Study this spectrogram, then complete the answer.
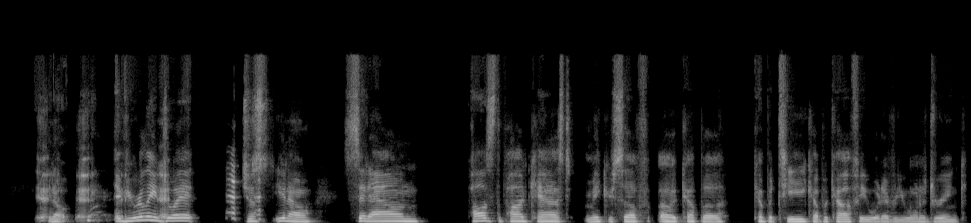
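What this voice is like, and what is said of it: Voice sounds rough and unwell. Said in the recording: “as you can hear, my voice is terrible right now”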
